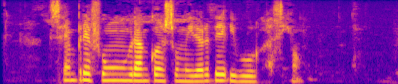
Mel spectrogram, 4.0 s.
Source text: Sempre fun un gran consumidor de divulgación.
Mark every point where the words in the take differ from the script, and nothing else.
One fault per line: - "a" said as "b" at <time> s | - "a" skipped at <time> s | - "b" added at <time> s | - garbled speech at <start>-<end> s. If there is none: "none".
none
